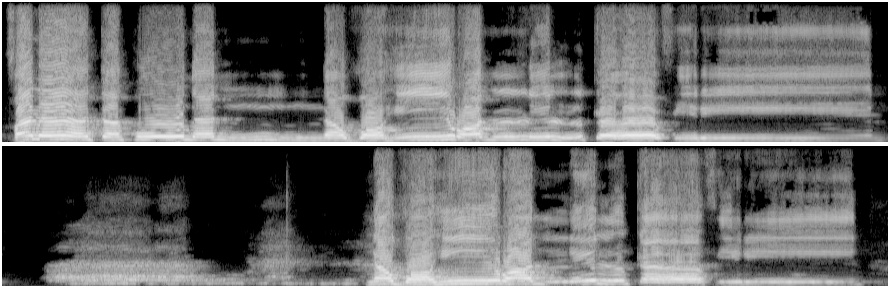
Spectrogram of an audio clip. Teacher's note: Dia zahir ya pendek. Dha tu pendek dan dibaca dengan tebal lah.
